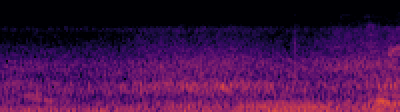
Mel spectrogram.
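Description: Road traffic noise, a steady rumble and hiss of passing vehicles, growing a little louder in the second half, with voices talking over it.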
